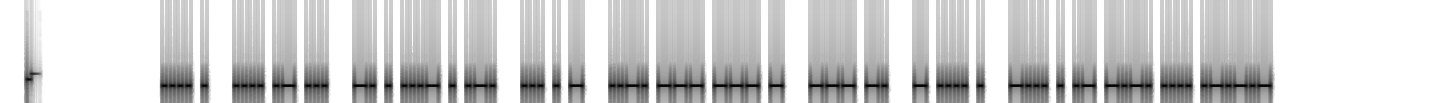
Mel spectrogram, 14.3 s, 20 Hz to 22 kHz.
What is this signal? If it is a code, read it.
Morse code, heard as a keyed tone, about 30 wpm, 700 Hz. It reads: HE HAS NEVER SET FOOT ON THE BEACH.
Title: Sentences from Top 1500 Words 30wpm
